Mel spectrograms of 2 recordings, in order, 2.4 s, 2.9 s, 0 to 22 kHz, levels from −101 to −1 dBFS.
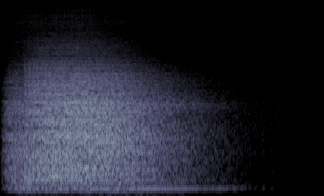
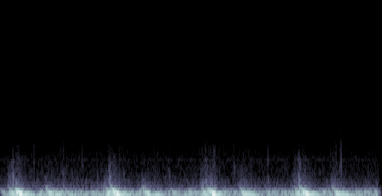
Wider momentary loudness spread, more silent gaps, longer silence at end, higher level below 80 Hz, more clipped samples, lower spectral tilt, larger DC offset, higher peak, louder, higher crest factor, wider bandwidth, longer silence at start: first, 16 LU vs 11 LU; neither; first, 0.95 s vs 0.05 s; second, under -90 dBFS vs -24 dBFS; neither; second, -3 dB/octave vs -17 dB/octave; neither; second, -26 dBFS vs -6 dBFS; second, -40 LUFS vs -29 LUFS; about the same, 18 dB vs 18 dB; first, 19 kHz vs 0.4 kHz; about the same, 0.05 s vs 0 s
